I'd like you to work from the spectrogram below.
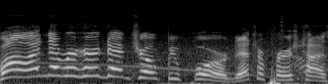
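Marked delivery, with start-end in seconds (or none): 0.0-2.3 raised, very high, swooping voice. Reacting after realizing the joke was told wrong, in a raised voice. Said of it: "Sorry for raising my voice".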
